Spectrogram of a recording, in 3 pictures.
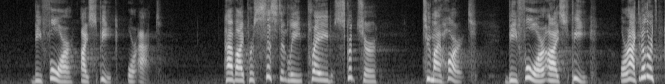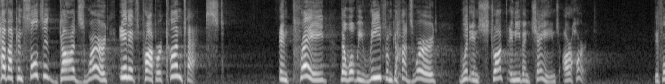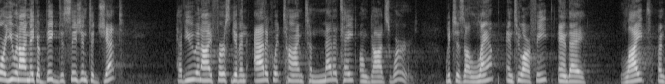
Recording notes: at Chaffee Crossing Baptist Church in Barling, AR.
